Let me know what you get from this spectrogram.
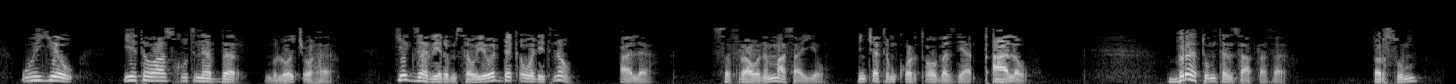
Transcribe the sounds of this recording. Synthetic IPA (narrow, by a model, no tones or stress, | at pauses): wɔjːɛw | jɛt̪ʰəwashut̪nəbːəɾ | bɨlo̞t͡ʃʼoɦə̰ | jɛɪɡzjaβʱe̞ɾɨmsəwjɛwɔd̪ːəkʼəwɔd̪e̞t̪nəw | ʔalə | sɨfɾawʊnɨmːasajːɛw | ʔɨɲt͡ʃʼɛt̪ʰɨmkʼoɾt̪ʼobəzːijat̪ʼalə̰w | bɨɾət̪ʰumt̪ʰənsafːəfə̰ | ʔɨɾsum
